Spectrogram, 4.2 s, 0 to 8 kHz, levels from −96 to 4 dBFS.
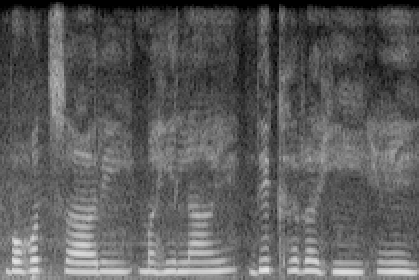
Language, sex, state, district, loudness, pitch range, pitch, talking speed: Hindi, female, Madhya Pradesh, Bhopal, -17 LUFS, 260-280 Hz, 265 Hz, 85 wpm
